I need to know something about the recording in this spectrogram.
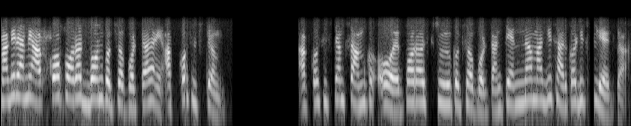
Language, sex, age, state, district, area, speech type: Goan Konkani, female, 18-30, Goa, Tiswadi, rural, conversation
